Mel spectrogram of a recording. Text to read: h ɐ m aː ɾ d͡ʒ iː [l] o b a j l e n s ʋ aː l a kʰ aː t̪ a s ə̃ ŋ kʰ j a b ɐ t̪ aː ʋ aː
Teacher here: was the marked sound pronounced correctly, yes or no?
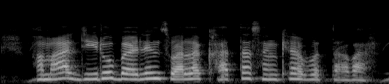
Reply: no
